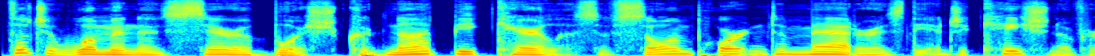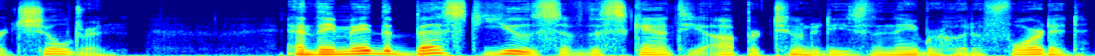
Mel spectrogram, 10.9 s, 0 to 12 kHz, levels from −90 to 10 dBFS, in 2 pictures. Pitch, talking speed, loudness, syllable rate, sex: 120 Hz, 185 wpm, -20 LUFS, 5.6 syllables/s, male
